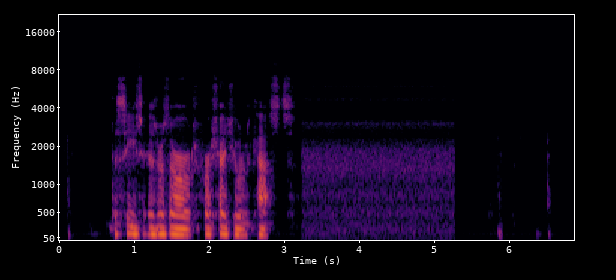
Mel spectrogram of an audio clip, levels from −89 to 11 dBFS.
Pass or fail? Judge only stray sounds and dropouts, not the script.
pass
